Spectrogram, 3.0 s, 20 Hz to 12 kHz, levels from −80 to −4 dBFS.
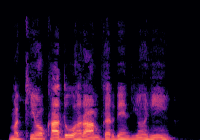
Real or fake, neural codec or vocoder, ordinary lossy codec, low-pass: fake; codec, 44.1 kHz, 3.4 kbps, Pupu-Codec; MP3, 48 kbps; 10.8 kHz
